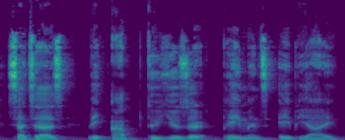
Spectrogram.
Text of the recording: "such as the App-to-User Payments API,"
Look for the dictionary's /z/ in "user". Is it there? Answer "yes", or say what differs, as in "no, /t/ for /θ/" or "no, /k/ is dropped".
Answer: yes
